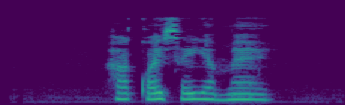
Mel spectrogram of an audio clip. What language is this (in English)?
Cantonese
